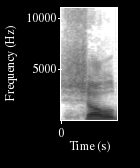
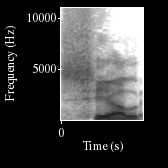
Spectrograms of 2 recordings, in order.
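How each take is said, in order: First: The ending is said as one syllable, shall. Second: The ending is said as two syllables, shee-al. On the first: The speaker calls it right. "shall বলবেন" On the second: The speaker calls it wrong. "not শিয়াল। এই যেটা শিয়াল বলা যাবে না"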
